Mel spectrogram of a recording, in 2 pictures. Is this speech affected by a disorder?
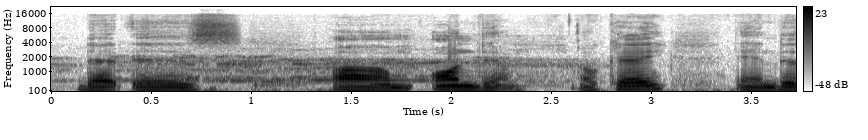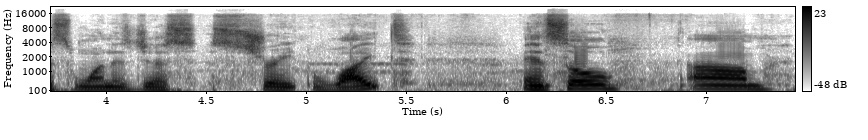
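No.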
